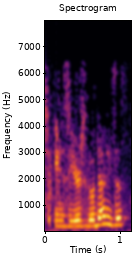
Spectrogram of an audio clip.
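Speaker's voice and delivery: ordinary delivery, nothing marked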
